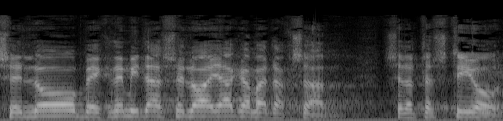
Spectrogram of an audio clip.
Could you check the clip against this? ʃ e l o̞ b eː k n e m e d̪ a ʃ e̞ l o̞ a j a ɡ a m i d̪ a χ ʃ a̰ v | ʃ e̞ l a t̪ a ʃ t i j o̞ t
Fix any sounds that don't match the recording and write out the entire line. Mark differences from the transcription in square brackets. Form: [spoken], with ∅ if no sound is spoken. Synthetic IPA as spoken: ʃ e l o̞ b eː k n e m [i] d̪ a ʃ e̞ l o̞ a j a ɡ a m [a] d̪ a χ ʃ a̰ v | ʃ e̞ l a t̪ a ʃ t i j o̞ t

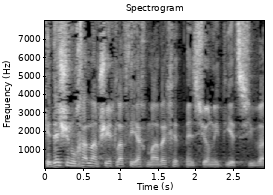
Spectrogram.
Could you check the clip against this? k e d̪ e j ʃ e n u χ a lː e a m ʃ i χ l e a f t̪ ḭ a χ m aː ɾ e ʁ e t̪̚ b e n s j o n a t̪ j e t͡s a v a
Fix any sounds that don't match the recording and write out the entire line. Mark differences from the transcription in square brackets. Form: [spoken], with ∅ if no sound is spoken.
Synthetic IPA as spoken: k e d̪ e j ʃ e n u χ a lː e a m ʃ i χ l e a f t̪ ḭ a χ m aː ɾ e [χ] e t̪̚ [p] e n s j o n [i] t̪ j e t͡s [i] v a

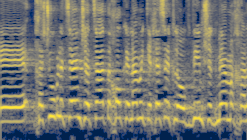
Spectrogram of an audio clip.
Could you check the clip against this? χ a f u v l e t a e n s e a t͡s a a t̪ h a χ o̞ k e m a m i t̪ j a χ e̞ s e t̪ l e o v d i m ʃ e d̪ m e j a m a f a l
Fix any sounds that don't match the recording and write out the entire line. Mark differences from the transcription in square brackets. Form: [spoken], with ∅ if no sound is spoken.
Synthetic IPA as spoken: χ a [ʃ] u v l e [t͡s] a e n [ʃ] e a t͡s a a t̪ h a χ o̞ k e [n] a m i t̪ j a χ e̞ s e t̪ l e o v d i m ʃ e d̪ m e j a m a [χ] a l

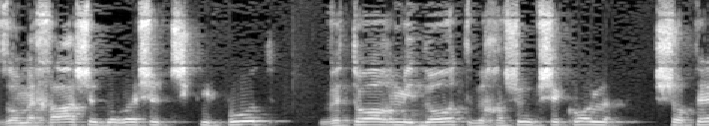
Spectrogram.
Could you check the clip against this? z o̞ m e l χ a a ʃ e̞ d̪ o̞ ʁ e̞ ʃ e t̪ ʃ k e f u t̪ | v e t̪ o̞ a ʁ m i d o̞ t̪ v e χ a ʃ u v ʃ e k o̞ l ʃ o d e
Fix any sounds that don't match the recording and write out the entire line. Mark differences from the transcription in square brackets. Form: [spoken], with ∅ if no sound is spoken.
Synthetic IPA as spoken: z o̞ m e [∅] χ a a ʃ e̞ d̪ o̞ ʁ e̞ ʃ e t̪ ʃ k [i] f u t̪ | v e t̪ o̞ a ʁ m i d o̞ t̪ v e χ a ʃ u v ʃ e k o̞ l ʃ o [t] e

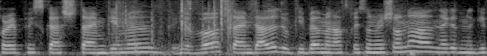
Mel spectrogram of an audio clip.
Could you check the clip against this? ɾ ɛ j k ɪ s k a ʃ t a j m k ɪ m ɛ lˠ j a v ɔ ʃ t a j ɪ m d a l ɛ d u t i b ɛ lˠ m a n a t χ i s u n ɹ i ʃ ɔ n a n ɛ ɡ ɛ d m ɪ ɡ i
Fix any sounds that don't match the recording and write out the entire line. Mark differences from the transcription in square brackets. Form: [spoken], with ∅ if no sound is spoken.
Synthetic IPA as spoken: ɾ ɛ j [p] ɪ s k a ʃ t a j m [ɡ] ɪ m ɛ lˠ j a v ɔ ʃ t a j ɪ m d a l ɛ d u [k] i b ɛ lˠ m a n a t χ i s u n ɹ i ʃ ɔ n a n ɛ ɡ ɛ d m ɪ ɡ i

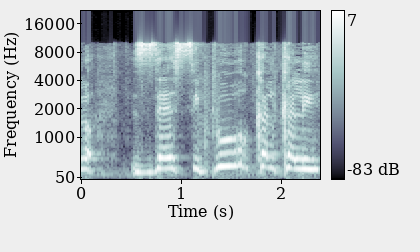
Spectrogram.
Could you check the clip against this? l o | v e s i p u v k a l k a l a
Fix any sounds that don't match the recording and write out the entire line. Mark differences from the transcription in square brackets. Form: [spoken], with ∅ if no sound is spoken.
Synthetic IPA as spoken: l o | [z] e s i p u [ʁ] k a l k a l [i]

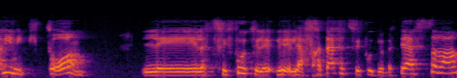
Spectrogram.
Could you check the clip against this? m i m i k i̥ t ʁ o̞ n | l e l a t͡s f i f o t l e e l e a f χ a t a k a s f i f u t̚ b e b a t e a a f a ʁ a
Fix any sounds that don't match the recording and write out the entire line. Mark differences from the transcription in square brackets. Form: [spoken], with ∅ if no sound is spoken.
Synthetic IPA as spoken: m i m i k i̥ t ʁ o̞ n | l e l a t͡s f i f [u] t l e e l e a f χ a t a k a [t͡s] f i f u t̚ b e b a t e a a [s] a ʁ a

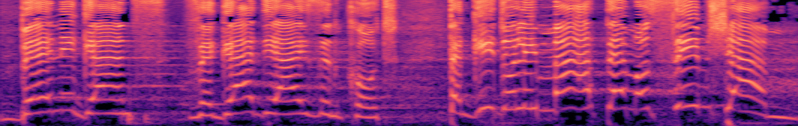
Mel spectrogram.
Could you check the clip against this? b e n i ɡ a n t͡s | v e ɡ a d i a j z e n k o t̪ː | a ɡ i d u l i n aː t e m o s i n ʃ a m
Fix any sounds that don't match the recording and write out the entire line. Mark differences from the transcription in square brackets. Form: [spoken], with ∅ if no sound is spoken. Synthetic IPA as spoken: b e n i ɡ a n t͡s | v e ɡ a d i a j z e n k o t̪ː | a ɡ i d u l i [m] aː t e m o s i [m] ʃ a m

